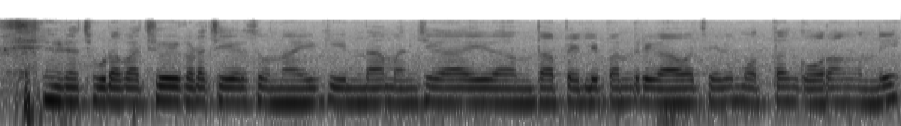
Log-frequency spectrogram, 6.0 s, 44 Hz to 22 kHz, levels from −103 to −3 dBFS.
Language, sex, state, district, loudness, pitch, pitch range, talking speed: Telugu, male, Andhra Pradesh, Visakhapatnam, -20 LUFS, 145 Hz, 145-150 Hz, 140 wpm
